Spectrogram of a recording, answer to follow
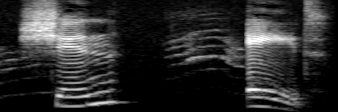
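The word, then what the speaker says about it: Sinéad: God is gracious and it's pronounced Shin Aid Sinead sorry I'm laughing because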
